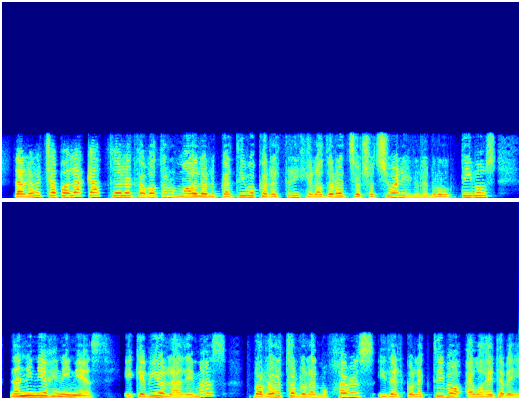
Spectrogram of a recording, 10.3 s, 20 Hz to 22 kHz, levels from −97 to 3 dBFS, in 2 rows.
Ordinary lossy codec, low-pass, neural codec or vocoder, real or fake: none; 7.2 kHz; codec, 16 kHz in and 24 kHz out, 0.4 kbps, LongCat-Audio-Codec, fine tuned four codebook decoder; fake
